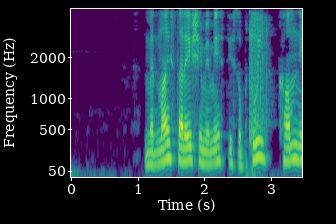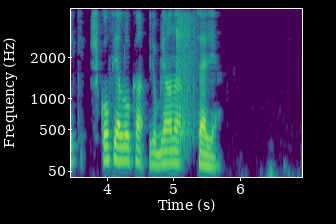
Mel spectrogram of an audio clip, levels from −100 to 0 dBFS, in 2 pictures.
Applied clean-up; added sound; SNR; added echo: classical method Wiener filter.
